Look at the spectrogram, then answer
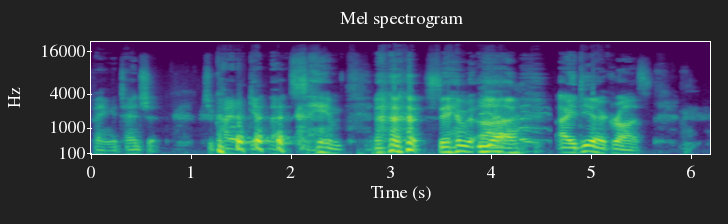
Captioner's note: laughs again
